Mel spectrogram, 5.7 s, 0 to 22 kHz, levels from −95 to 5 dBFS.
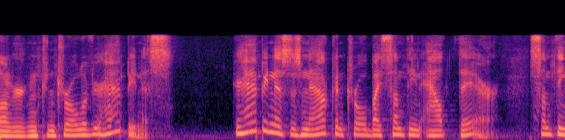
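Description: Nothing here counts as a fault: the speech comes over G.722 wideband telephone coding at 56 kbit/s, with nothing above about 7.7 kHz and only the light coding texture that path leaves behind.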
